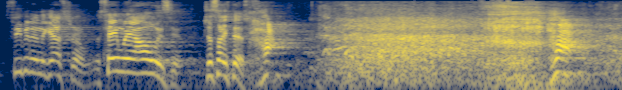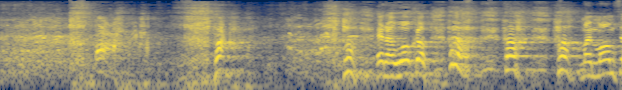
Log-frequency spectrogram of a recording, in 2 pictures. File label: snoring comedy stand up; jo koy; comedy central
